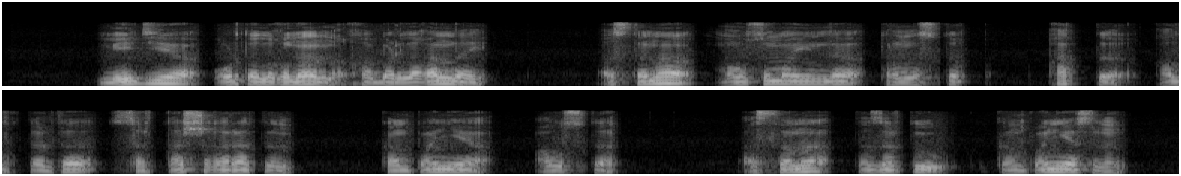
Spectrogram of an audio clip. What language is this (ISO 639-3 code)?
kaz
